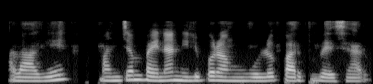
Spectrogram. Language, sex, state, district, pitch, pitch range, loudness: Telugu, female, Telangana, Hyderabad, 175 Hz, 170-190 Hz, -19 LUFS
